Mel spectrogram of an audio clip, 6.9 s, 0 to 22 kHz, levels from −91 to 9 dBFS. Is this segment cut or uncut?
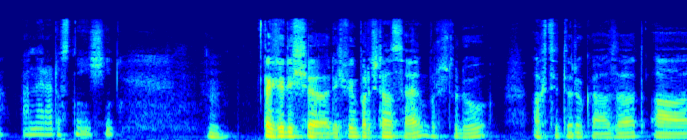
uncut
